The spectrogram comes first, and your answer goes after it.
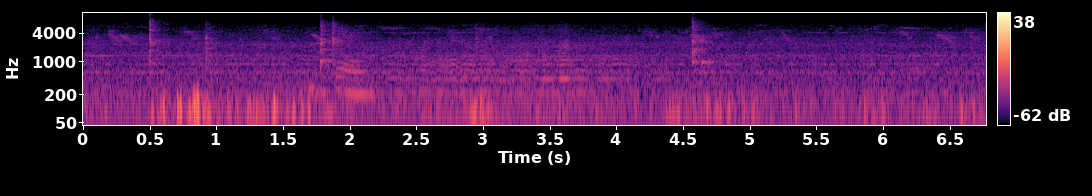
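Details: Solitary bees nesting in a bug hotel: a low, faint buzzing hum runs through the recording, with scattered soft bird chirps and a few brief clicks above it.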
